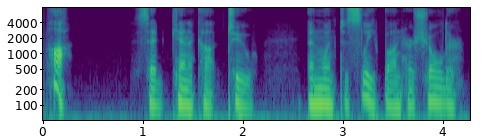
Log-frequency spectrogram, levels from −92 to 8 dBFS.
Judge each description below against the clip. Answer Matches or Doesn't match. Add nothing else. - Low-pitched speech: Matches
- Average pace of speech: Matches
